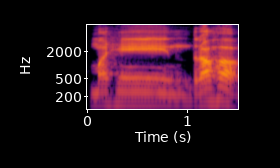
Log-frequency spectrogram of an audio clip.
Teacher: आ और ई मिलकर के दूसरे स्वर ए में बदल जाएंगे और ए को ह में मिला देने पर स्वरूप बन जाएगा महेंद्र।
